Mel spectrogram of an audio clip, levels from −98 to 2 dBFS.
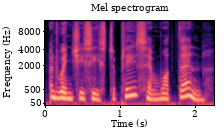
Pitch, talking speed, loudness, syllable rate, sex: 200 Hz, 240 wpm, -17 LUFS, 5.3 syllables/s, female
